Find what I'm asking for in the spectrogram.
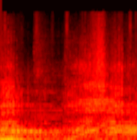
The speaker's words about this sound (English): Tired of your vehicle sounding like this? Want it to sound like this? Or this?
